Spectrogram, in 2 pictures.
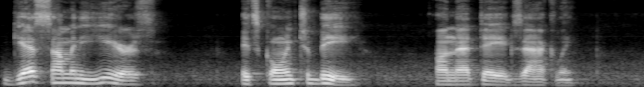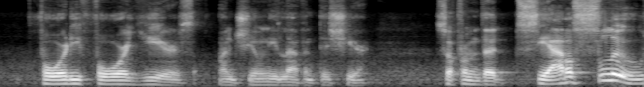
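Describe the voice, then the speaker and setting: A man from Lebanon giving a rambling monologue to his viewers, restarting sentences often and addressing them directly. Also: mid-range voice. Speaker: conspiracy video creator. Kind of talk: rambling casual monologue to camera.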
